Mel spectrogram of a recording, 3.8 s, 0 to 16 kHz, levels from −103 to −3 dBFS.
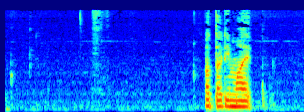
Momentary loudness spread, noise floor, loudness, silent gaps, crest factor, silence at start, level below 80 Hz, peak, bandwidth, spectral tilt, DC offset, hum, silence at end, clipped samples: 12 LU; -65 dBFS; -21 LUFS; none; 22 dB; 2.55 s; -70 dBFS; -4 dBFS; 11.5 kHz; -7 dB/octave; under 0.1%; none; 0.65 s; under 0.1%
